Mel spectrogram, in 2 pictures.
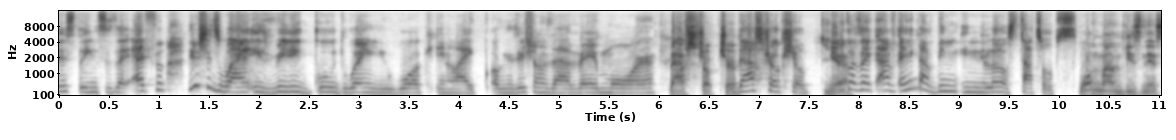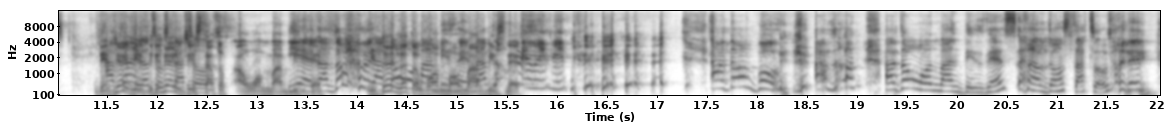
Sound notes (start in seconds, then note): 16.6 laughing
